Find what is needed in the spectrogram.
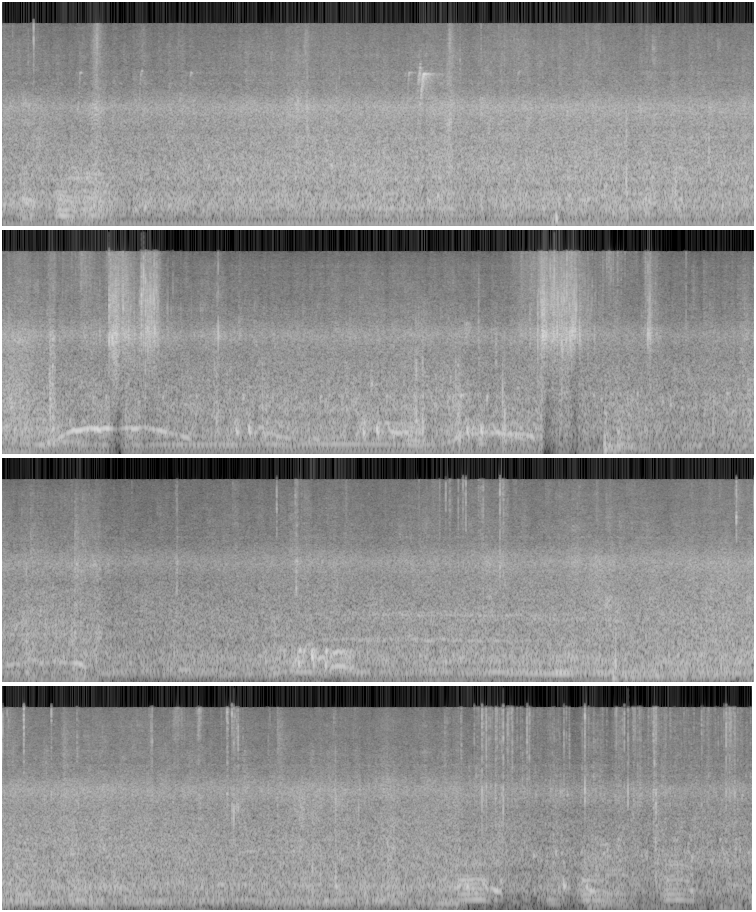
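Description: Doves cooing: a series of low, arching calls repeating every second or two over a steady background hiss, with two brief sharp noises about nine and thirteen seconds in.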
